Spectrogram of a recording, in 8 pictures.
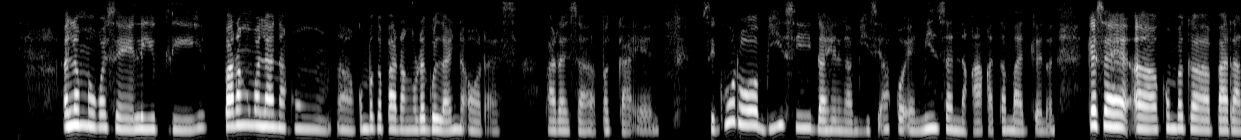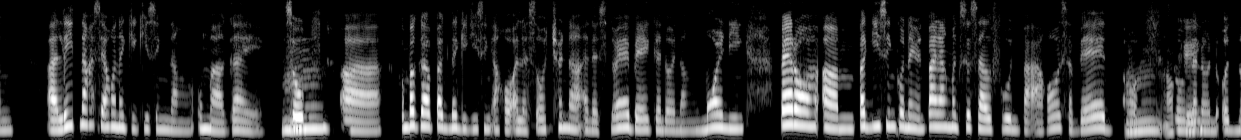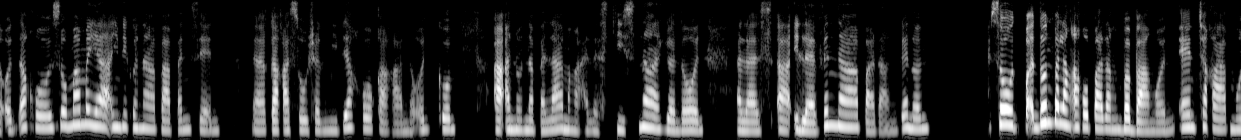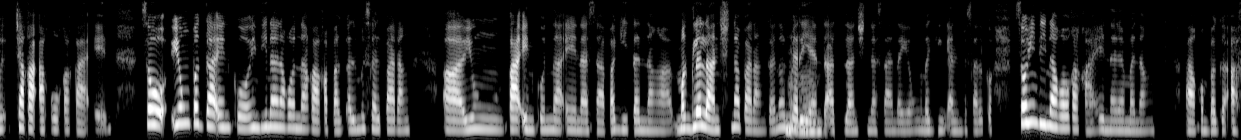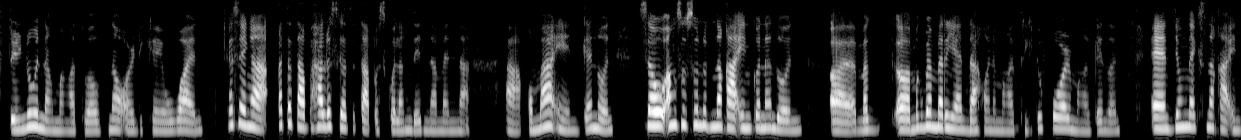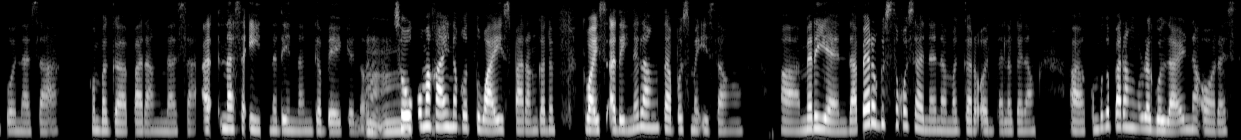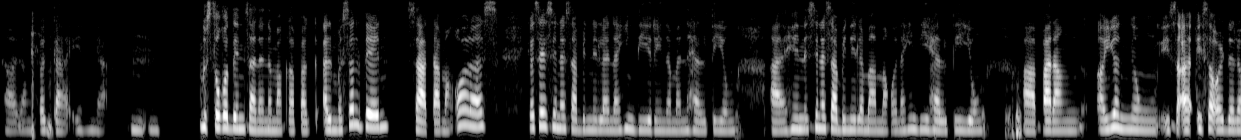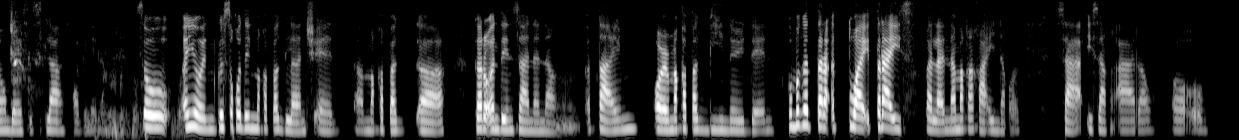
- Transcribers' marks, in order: tapping; other background noise; throat clearing; throat clearing; sniff
- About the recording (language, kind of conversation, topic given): Filipino, advice, Paano ako makakapagplano ng oras para makakain nang regular?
